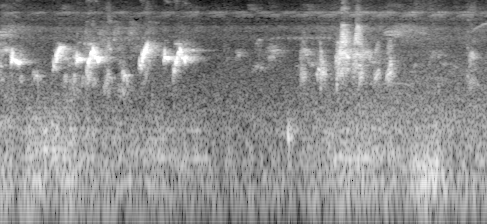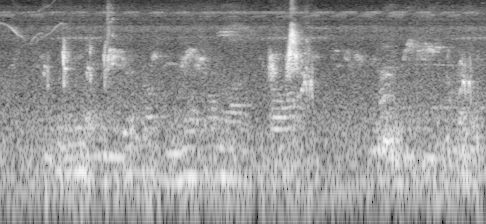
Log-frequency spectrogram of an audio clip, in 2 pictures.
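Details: Three red-whiskered bulbuls in a singing contest; a run of five or six loud, quick warbled notes opens, then softer scattered chirps and a brief rising whistle follow amid background hiss.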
